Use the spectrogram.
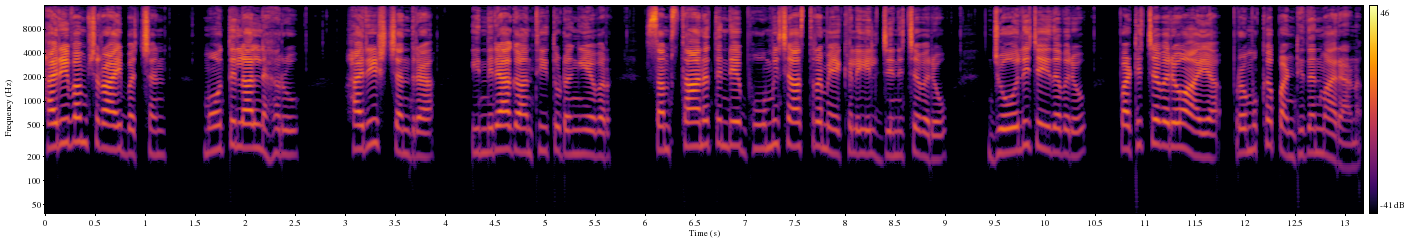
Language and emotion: Malayalam, neutral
